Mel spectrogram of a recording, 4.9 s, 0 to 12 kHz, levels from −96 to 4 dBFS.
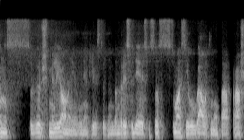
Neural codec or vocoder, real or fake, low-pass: none; real; 7.2 kHz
